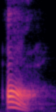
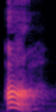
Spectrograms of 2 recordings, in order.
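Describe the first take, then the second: First: The pitch falls sharply from high to low. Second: The same.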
